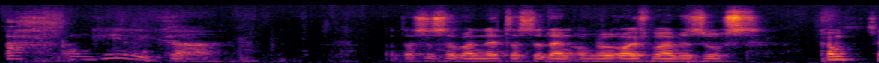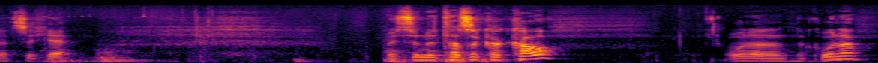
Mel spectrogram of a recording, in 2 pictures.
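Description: A man playing a smooth-talking, patronizing uncle with menace underneath in a German radio crime drama. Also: on the low side, big pitch swings, measured pace, pauses often, slight background noise. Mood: falsely friendly.

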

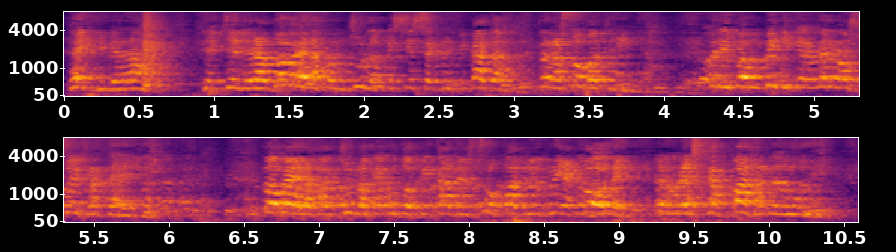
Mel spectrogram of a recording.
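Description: Wretched drunkard, radio drama, rambling and self-abasing, very reverberant, far from mic. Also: male voice, very high voice, steady tone, quick pace, a crowd in the background. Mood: anguished. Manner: pleading, rambling, overwrought, repeating himself. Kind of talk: theatrical radio drama monologue. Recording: very echoey, distant from the mic. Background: music.

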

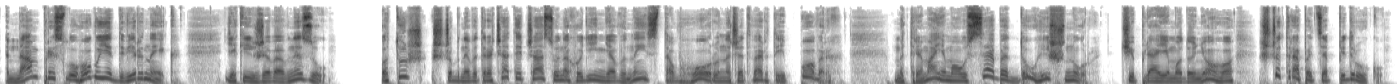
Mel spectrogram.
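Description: A man's voice: fairly high pitch, sing-song, moderate pace, vocal fry, dark tone, slightly rough, dry recording, studio quality, full character voice. A man reading an audiobook, voicing an insolent young student who explains himself with mock courtesy. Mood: mock-polite. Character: insolent young male student, smooth talker. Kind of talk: audiobook character voice.

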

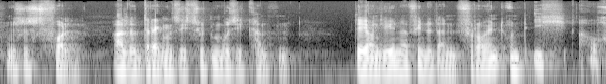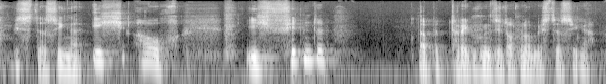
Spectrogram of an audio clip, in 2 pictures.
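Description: An actor in a German radio play, playing a talkative, sentimental immigrant shopkeeper who tells things with insistent emphasis and a gravelly voice. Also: male voice, sits low, darkish tone, exaggerated voice. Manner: effusive, insistent storytelling with emphatic pauses.

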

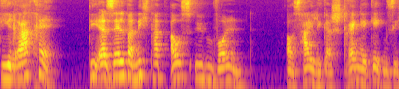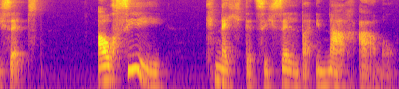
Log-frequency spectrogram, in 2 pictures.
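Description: Radio play role: unforgiving old housekeeper, southern German or Austrian accent, deep female register, deliberate and intense, echoing room. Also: expressive, exaggerated voice. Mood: cold, grimly satisfied. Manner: deliberate, intense, drops into whispers. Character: bitter, vengeful old housekeeper, pious and unforgiving. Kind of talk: slow, literary radio drama monologue.

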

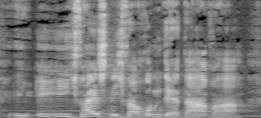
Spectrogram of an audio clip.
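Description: An actor playing a frightened East German state informant in a radio drama, agitated, stammering and pleading. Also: male voice, on the high side, lively intonation, brisk, a bit bright, soft background music. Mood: desperate.

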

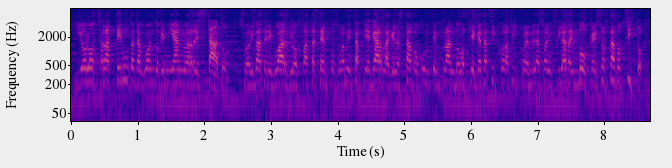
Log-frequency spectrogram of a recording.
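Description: Man doing a calm creepy killer in a radio play, slow and measured, higher voice. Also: soft background music. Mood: contemplative. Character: calm male serial killer fixated on details.

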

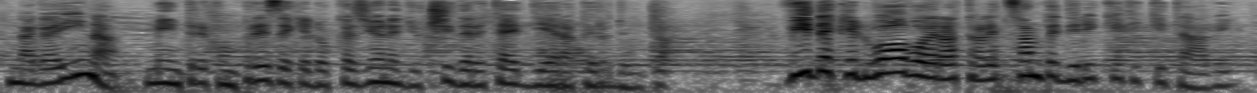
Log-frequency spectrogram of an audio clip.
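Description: A woman reading a story aloud as an actress, in an expressive storybook narration. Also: medium pitch, brisk, music in the background. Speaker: actress reading stories on radio.

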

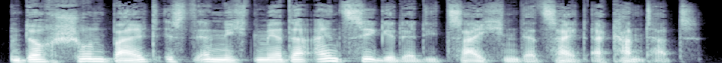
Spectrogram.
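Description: A man with a deep voice narrates a scripted documentary. His intonation moves widely as he tells the story in a measured, dramatic way. The sound is dry, with no room around it. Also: sing-song, dry recording.

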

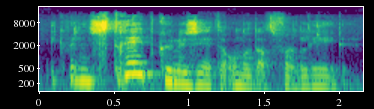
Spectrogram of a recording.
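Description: A woman's voice: on the low side, very animated, fast, warm tone. A woman playing an insecure, devoted lover in a radio drama, needy and pressing. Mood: anxious.

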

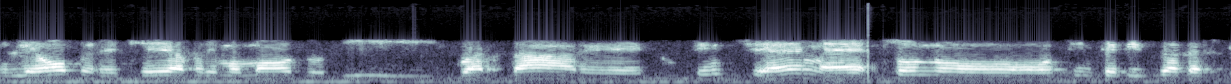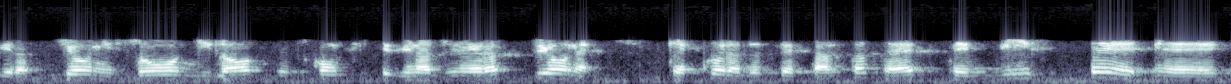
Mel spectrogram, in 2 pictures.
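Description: A woman, a festival curator, explaining at length in a radio interview, articulate and pausing between phrases. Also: deep voice, fairly even intonation. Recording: tinny narrow telephone line.

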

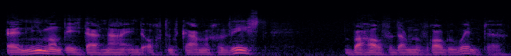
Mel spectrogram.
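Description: A formal manor butler in a radio play, with a very low, husky voice. He is deferential and precise, every phrase politely put. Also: expressive, moderate pace, a bit bright, full character voice. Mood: formal, concerned. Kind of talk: Dutch radio drama acting.

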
